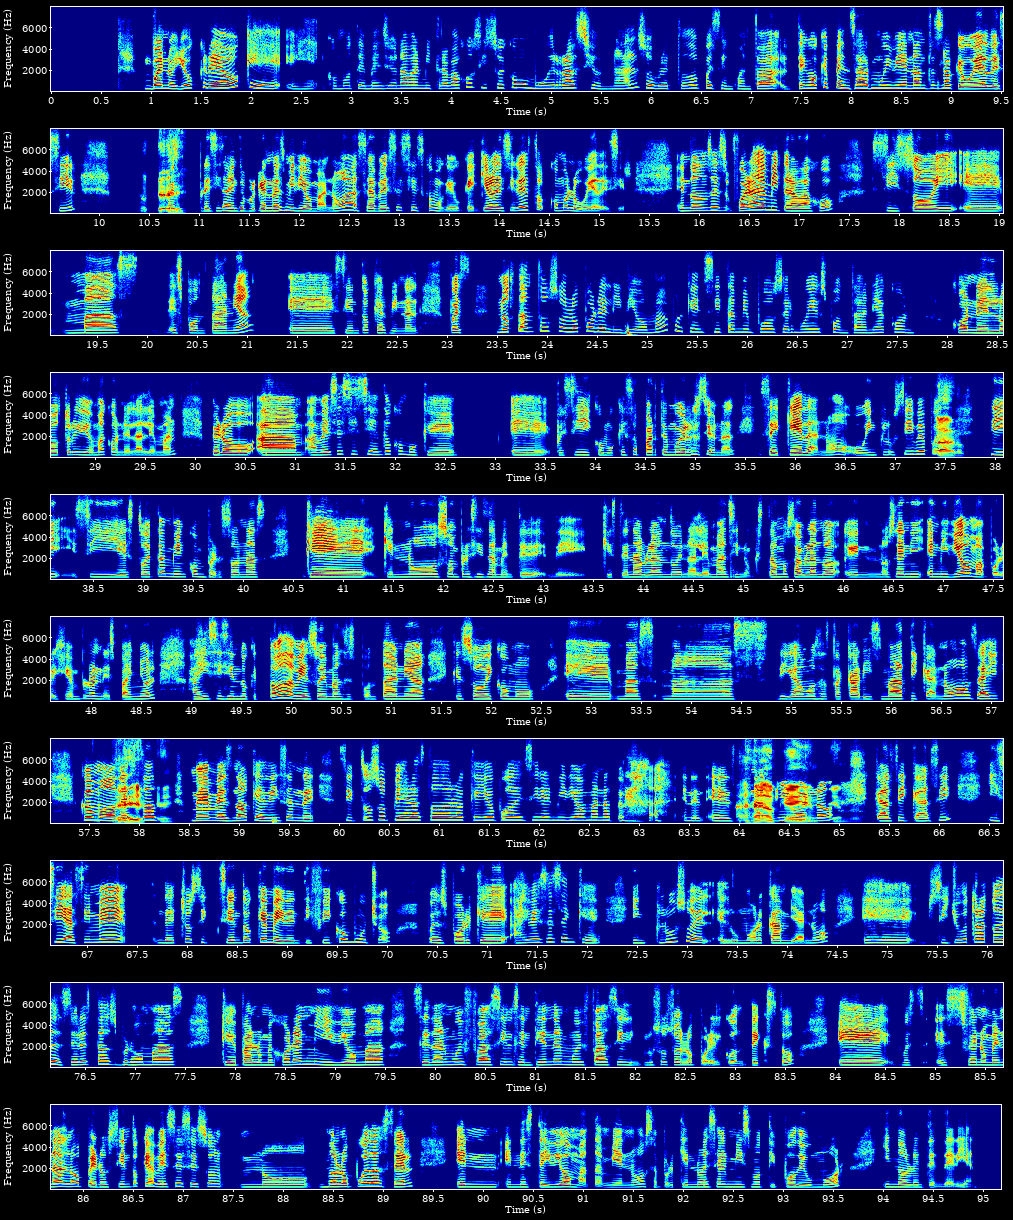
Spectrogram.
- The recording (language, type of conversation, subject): Spanish, advice, ¿Cómo puedo equilibrar mi vida personal y mi trabajo sin perder mi identidad?
- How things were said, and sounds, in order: tapping; laughing while speaking: "Okey"; laugh; laughing while speaking: "natural"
